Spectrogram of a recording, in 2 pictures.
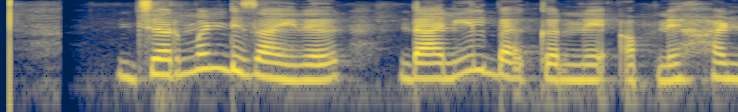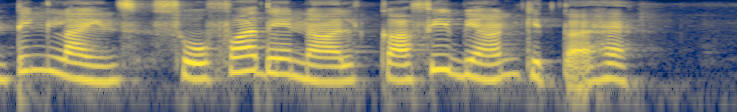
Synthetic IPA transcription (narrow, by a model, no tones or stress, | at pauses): d͡ʒəɾmənɖɪzaːɪnəɾɖaːnijəlbɛːkəɾneʔəpnehə̃ɳʈɪ̃ŋɡlaːɪnzsoːfʰad̪eːnaːlkaːfibɪjaːnkiːt̪a̰ɦɛː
